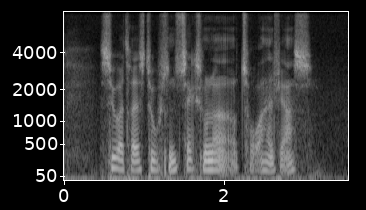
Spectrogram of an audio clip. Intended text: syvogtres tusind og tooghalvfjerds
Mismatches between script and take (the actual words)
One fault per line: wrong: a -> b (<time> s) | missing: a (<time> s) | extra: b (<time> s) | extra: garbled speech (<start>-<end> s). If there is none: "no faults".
extra: seks hundrede (1.4 s)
